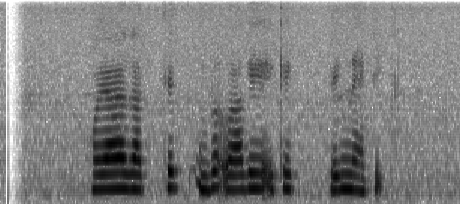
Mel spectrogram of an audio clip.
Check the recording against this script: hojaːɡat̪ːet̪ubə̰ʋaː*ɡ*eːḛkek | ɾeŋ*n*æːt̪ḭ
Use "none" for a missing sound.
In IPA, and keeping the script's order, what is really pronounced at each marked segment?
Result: ɡ, n

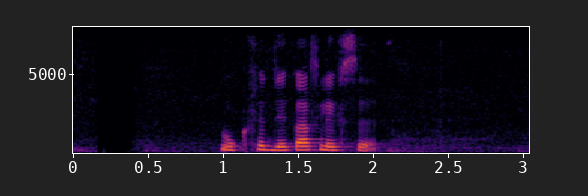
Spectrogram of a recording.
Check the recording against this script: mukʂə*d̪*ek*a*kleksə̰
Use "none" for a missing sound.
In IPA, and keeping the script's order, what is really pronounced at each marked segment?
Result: d̪, a

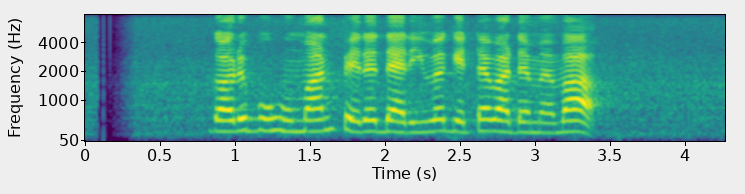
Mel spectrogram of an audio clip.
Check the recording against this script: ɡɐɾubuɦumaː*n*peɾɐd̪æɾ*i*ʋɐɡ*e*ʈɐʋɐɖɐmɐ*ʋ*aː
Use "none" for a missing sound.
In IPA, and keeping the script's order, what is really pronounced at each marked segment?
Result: n, i, e, ʋ

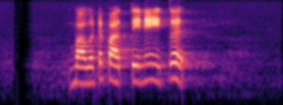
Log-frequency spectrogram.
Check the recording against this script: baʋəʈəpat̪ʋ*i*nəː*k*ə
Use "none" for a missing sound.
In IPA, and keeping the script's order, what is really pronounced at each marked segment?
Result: e, k

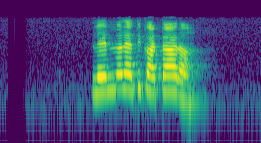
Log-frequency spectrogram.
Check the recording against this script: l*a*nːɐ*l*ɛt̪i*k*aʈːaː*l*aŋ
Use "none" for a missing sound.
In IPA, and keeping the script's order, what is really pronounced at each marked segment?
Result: e, l, k, ɾ

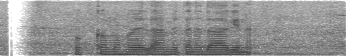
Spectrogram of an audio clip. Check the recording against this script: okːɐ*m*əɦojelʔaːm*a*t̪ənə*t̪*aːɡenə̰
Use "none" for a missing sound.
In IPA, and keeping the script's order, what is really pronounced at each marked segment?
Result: m, e, d̪

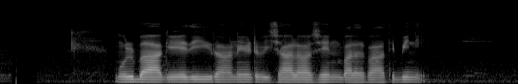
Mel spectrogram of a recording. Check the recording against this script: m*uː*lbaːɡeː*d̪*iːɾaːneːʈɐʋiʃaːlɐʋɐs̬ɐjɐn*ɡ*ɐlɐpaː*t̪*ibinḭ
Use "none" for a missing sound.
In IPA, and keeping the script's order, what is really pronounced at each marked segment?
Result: u, d̪, b, t̪

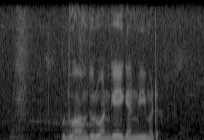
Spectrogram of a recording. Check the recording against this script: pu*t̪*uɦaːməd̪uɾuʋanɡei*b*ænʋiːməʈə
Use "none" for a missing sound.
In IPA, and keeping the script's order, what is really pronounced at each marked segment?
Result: d̪, ɡ

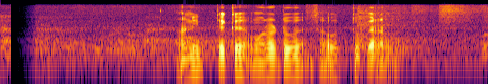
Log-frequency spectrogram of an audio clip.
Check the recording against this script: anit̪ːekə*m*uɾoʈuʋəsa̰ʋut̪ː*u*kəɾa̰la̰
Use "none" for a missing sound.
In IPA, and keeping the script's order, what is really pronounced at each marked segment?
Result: m, u

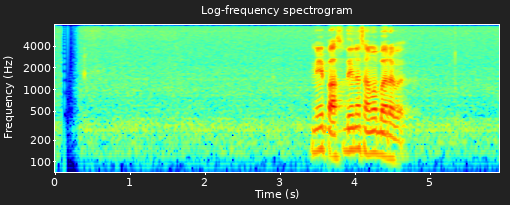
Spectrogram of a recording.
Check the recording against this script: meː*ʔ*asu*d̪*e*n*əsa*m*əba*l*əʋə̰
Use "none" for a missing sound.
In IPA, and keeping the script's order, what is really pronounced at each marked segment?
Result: p, d̪, n, m, ɾ

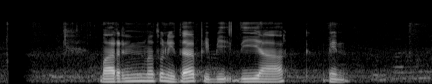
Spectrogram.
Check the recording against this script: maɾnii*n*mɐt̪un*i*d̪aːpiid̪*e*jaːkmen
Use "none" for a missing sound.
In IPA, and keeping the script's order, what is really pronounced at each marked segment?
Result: n, i, i

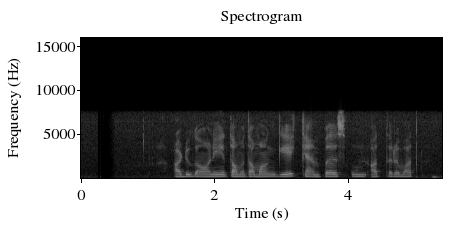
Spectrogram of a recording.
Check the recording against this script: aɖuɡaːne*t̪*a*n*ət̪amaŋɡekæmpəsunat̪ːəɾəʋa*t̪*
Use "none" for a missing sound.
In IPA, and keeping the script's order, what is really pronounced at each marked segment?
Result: t̪, m, t̪

